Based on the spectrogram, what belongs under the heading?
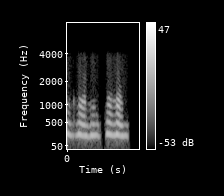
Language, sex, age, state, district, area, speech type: Gujarati, female, 18-30, Gujarat, Rajkot, urban, conversation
